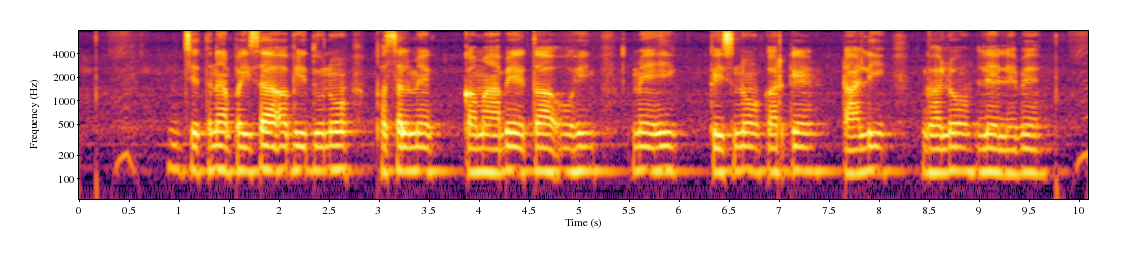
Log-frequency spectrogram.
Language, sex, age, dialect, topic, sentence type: Chhattisgarhi, male, 18-24, Northern/Bhandar, banking, statement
